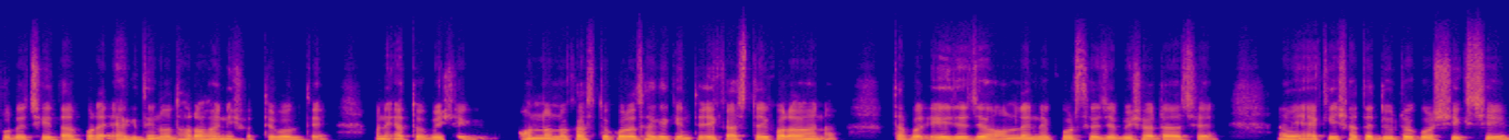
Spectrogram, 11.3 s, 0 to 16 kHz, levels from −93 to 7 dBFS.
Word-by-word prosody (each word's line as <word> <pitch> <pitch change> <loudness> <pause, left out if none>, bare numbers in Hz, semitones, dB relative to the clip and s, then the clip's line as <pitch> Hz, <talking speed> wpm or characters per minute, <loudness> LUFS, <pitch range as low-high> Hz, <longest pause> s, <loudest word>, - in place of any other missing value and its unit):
পড়েছি 130 -2 -2
তারপরে 115 +4 +1 0.2
১ 115 - 0
দিনও 135 +4 +1
ধরা 125 0 +2
হয়নি 120 0 0
সত্যি 120 0 -6
বলতে, 120 0 -1 0.4
মানে 120 0 -1
এত 120 - -6 0.2
বেশি 125 +2 -2 0.5
অন্যান্য 135 +3 +2
কাজ 155 -2 +2
তো - - +2
করে 160 -1 +5
থাকি 150 -1 +2
কিন্তু 135 -2 -2
এই 135 - 0
কাজটাই 140 +2 +1
করা 130 -2 +6
হয় 120 0 +1
না, 130 - -6 0.5
তারপর 135 -1 +1
এইযে 140 +1 +4
যে 150 - +6
অনলাইনে 135 +2 +1
কোর্সের 135 +1 -1
যে 135 - +3
বিষয়টা 125 -1 +1
আছে, 120 +1 -3 0.6
আমি 160 -1 +3
একই 145 +3 0
সাথে 150 +1 +3
২ 135 - +4
টো 150 - +6
কোর্স 130 -2 +1
শিখছি। 125 +1 -2
130 Hz, 195 wpm, -23 LUFS, 125-140 Hz, 0.6 s, করা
